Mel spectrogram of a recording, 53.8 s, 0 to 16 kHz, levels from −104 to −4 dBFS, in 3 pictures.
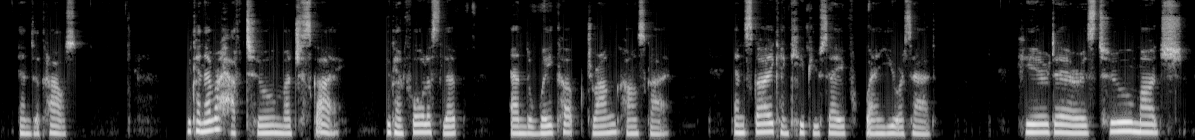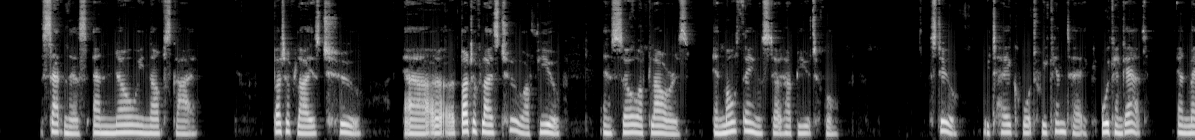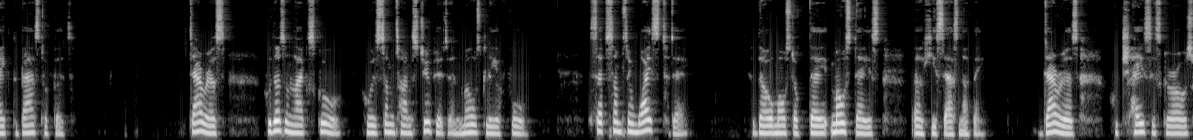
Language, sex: Chinese, female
